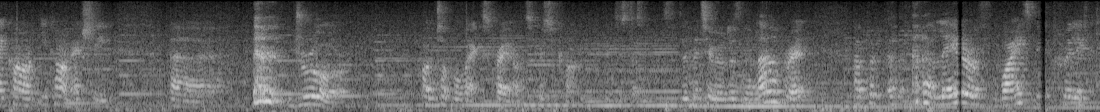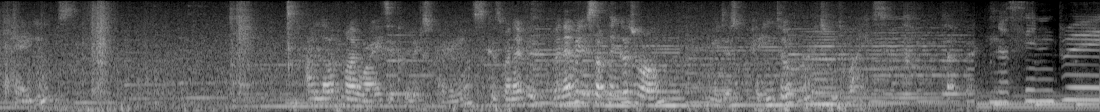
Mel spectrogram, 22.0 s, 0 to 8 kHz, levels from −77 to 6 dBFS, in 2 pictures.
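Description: Short stalls from late packets at 9.58 to 9.64 s and 10.40 to 10.48 s: packets arrived late, the jitter buffer ran dry, and the last sound was stretched by 42 ms and then 56 ms before playback resumed with nothing lost.

Jitter buffer slow-down from 11.51 to 13.37 s: to rebuild its reserve, the receiver repeated single pitch periods, adding 94 ms and playing at 95% speed, so sounds drag at unchanged pitch.

Jitter buffer speed-up from 15.33 to 17.75 s: with too much audio queued, the receiver trimmed short pitch-period pieces, about 150 ms in total, running at 106% speed and sounding hurried but not higher.

Throughout, nothing is heard above 8 kHz, which fits a wideband call codec such as G.722.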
